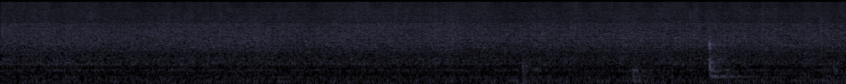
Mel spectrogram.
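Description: Vegetables and rice tossed in soy sauce and seasonings, a faint, steady frying hiss with a few light stirring taps near the end, quiet and without voices.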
